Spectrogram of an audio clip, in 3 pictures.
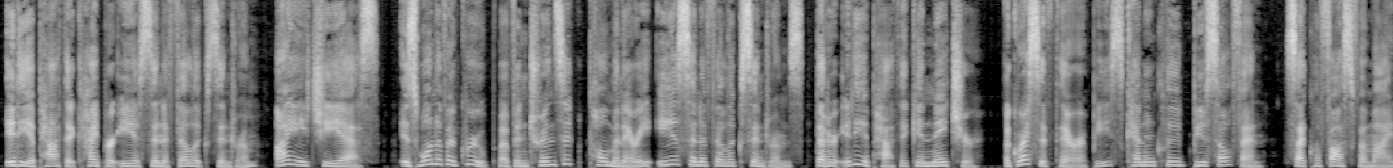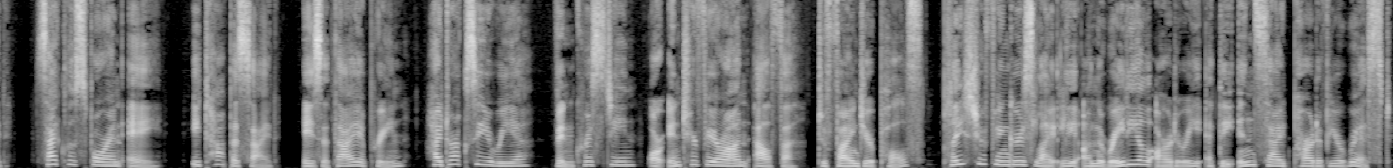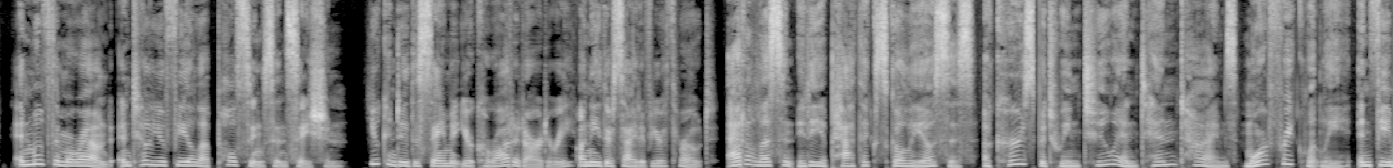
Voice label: Studio sample dry read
